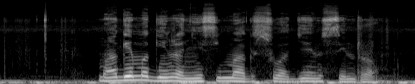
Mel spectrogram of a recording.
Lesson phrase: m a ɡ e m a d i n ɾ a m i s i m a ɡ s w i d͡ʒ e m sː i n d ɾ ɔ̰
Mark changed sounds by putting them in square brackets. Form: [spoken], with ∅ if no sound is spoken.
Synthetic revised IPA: m a ɡ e m a [ɡ] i n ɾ a [ɲ] i s i m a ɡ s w [a] d͡ʒ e m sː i n d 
